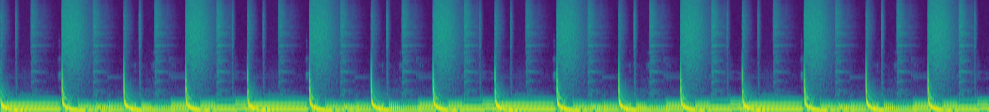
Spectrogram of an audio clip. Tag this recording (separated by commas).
Plucked string instrument, Musical instrument, Bass guitar, Guitar, Music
